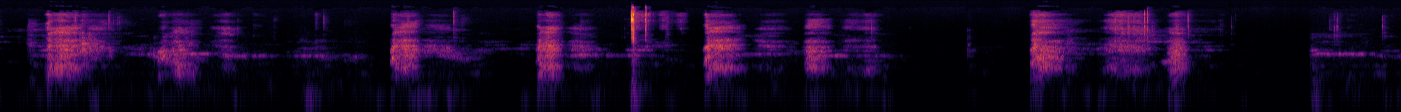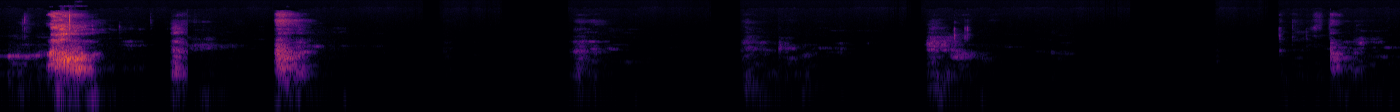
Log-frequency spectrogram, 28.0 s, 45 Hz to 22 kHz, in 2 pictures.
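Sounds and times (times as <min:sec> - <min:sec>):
sharp click: 0:06.3 - 0:06.6.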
